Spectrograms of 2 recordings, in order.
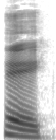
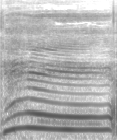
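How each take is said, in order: First: Low, flat, unimpressed hey; wife's icy hey to her husband; cold reply. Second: Soft, higher, timid little hey; mock meek hey from the caught husband; sheepish husband. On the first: Retold or imitated. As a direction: let him know you're mad in one word. Wife answers coldly in retelling. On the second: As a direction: play the guilty husband testing the waters. Wife mimics husband's sheepish call.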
